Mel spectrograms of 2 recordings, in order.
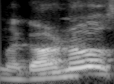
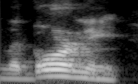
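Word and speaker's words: Nagorno: the word what is some would pronounce it Nagano some will pronounce it nagorni so which means mountainous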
